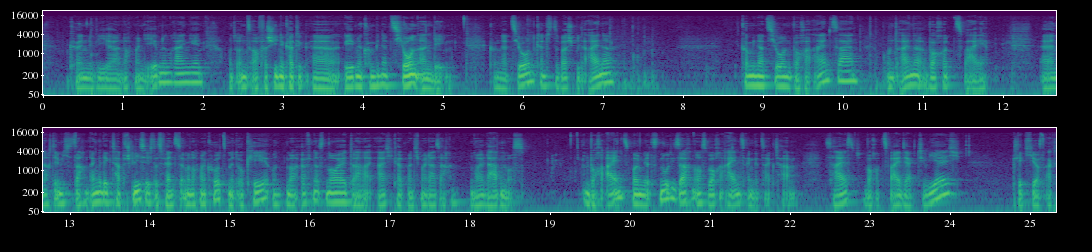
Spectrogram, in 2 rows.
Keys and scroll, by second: 0.5 super+l, 6.7-8.1 typing, 9.8-11.3 typing, 13.8 super+l.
